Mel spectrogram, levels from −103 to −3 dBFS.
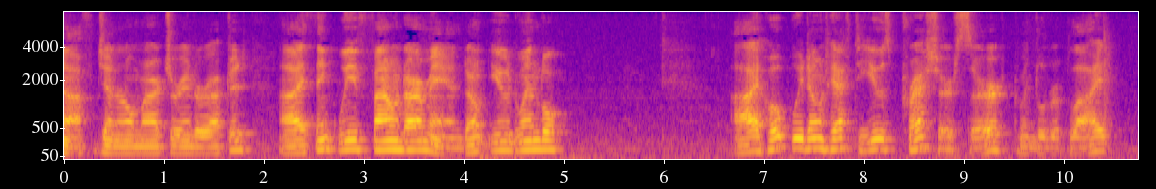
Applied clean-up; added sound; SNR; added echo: none; none; none; none.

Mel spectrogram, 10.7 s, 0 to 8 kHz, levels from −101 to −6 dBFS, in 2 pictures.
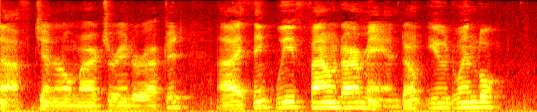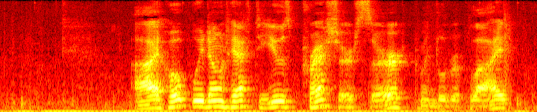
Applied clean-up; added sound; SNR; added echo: none; Livestock, farm animals, working animals; 17 dB; none.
